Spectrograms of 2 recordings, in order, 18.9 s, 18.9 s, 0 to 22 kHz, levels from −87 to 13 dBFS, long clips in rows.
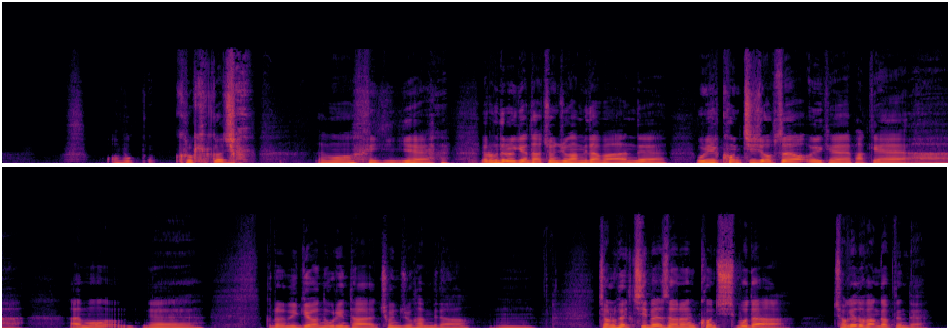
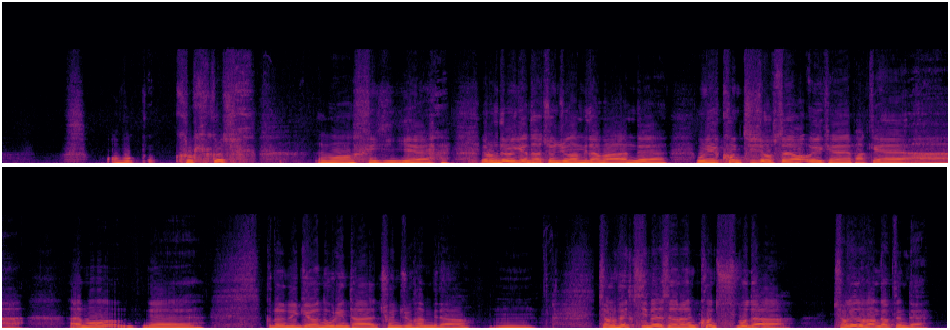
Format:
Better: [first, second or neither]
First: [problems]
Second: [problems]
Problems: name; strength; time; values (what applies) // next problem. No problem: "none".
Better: first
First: none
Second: distortion; heavy; 5 dB below the speech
